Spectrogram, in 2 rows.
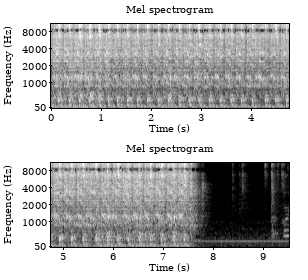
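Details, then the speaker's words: Two-stroke triple (1100) with hard-starting problem, outer two plugs removed: loose uneven popping about two firings a second on the middle cylinder only, then shuts off; starts easily on middle cylinder, cause unknown. "so it'll start and run easily on the mid cylinder with the other two plugs out"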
